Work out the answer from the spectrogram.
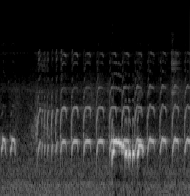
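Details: Local zebra dove lure call meant to make other zebra doves reply. A few soft notes, then a fast, even series of about four coos per second, with a louder warbling trill in the middle.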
